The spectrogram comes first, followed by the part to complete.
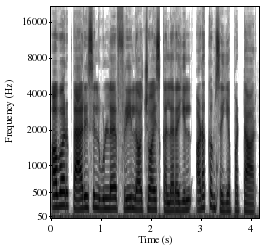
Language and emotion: Tamil, neutral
